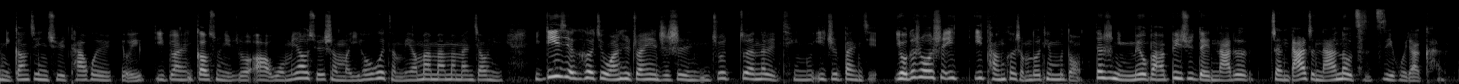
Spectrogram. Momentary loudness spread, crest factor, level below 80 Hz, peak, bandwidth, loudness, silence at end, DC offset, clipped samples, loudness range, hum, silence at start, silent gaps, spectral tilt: 10 LU; 22 dB; -74 dBFS; -10 dBFS; 14 kHz; -32 LUFS; 0.15 s; under 0.1%; under 0.1%; 5 LU; none; 0 s; none; -4 dB/octave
